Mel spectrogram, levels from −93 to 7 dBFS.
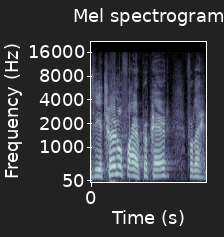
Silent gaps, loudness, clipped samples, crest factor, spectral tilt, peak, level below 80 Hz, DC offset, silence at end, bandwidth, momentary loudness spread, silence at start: none; -17 LUFS; under 0.1%; 14 dB; -4.5 dB/octave; -4 dBFS; -60 dBFS; under 0.1%; 0 s; 15.5 kHz; 11 LU; 0 s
